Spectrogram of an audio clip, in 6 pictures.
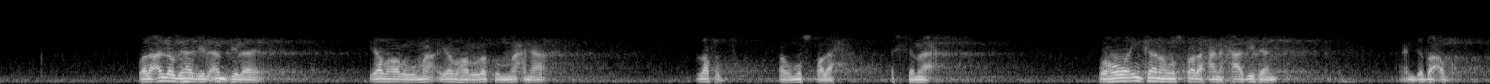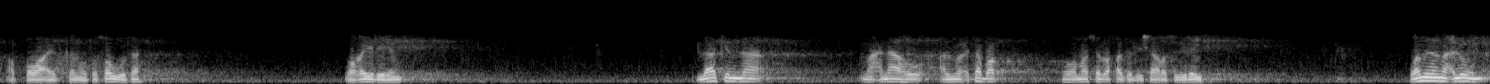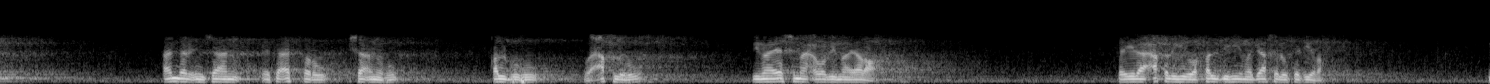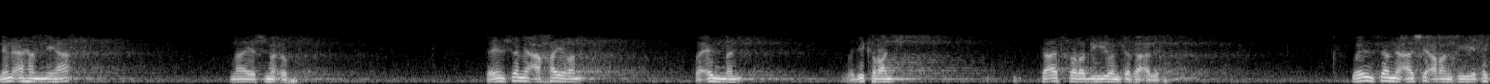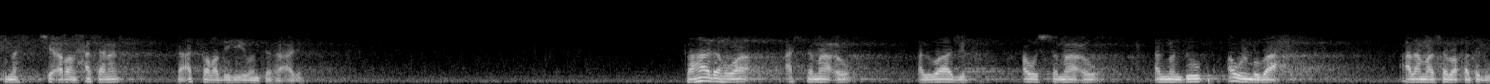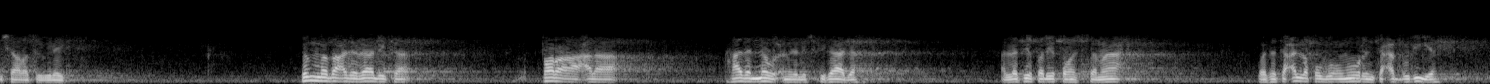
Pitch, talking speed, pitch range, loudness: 125 Hz, 65 wpm, 115-140 Hz, -17 LUFS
